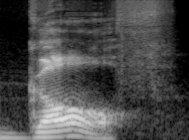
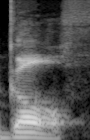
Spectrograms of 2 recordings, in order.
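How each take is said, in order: First: Golf said with an open "aw" vowel, like gawlf; Alabama pronunciation. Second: Gulf said with a short "uh" vowel; standard pronunciation. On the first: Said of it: "I thought you were saying". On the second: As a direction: say gulf plainly, rhyming with dull. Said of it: "not gulf". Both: Shown as a demonstration.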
